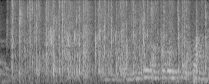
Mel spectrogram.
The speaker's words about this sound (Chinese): 不管是普渡也好，或是台风天也好，都没办法消灭大家那种想要学习那种热情的心。光这个理由来给自己来一个热烈掌声。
